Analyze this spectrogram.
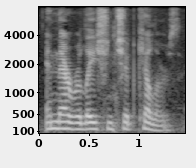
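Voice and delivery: ordinary talk, nothing marked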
